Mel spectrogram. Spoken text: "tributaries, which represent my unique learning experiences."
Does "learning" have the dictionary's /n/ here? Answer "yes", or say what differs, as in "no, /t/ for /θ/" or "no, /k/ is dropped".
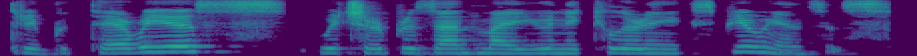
no, /n/ is dropped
